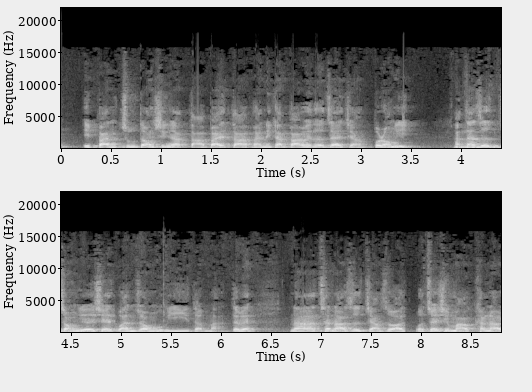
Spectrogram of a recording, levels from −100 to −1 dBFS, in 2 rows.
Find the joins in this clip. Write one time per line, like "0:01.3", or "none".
0:03.9
0:04.9
0:07.8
